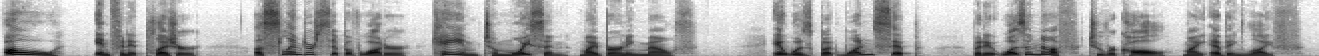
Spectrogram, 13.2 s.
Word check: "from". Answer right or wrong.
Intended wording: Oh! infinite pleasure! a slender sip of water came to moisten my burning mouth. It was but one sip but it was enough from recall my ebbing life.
wrong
